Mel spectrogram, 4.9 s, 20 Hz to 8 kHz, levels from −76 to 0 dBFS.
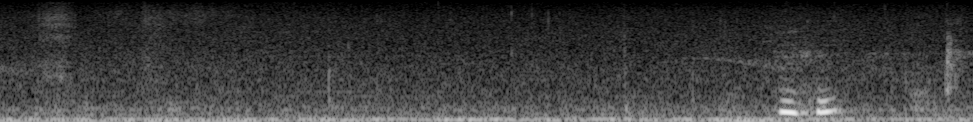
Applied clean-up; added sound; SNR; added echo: none; none; none; none.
